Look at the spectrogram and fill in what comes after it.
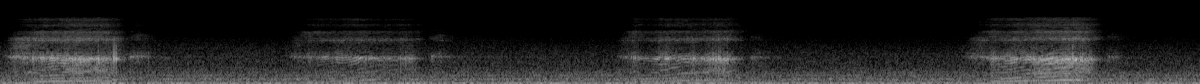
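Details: Snoring: four loud rasping snores on the in-breath, each about a second long and roughly three seconds apart, over low room hum.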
